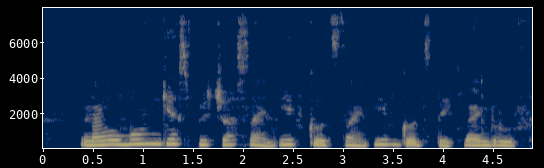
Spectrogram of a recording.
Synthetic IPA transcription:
naomɔɡɛtspiɹit͡ʃualsãɪ̃nifɡ̥ṵdsãɪ̃nifɡṵddeklãɪ̃nɹuf

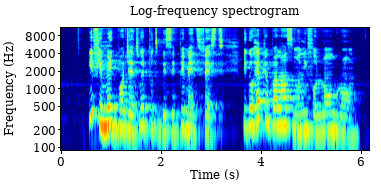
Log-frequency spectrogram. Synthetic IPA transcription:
ifjumek̚bɔd͡ʒɛtweputbesepemɛ̃ntfɛst | juɡoɦɛpjubalãnsmɔnifɔlɔ̃ŋɡɹɔ̃n

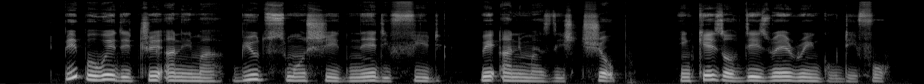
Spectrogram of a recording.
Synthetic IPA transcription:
pipuwedetɹeʔanimabildsmɔʃednedifild | weʔanimalsdeʃɔp | ĩnkes̬ɔfdes̬wɛ̃nɹẽŋɡodefɔ

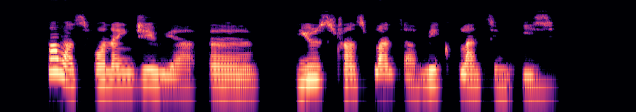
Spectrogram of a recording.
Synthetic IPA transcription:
famasfɔnaɪd͡ʒiɹia | juztɹãnsplãntʰamekplãntĩnizi

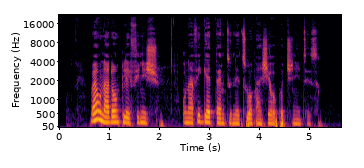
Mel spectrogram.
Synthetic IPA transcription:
wɛ̃nwunadõnplefiniʃ | wunafiɡɛttːãɪ̃mtʰunɛtwɔkãnʃɛɔpɔtʰjunitʰis

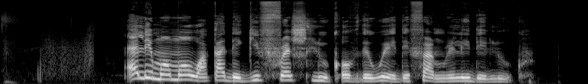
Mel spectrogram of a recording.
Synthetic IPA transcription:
ɛlimɔmɔwakadeɡiv̥fɹɛʃlukʰɔfdewedefãmɹilideluk

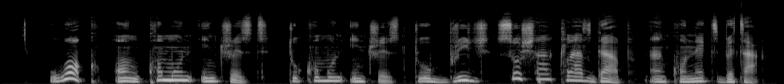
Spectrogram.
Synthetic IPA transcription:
wɔkʔɔ̃nkʰɔmɔ̃nĩntʰɹɛ̰stː | ukʰɔmɔ̃nḭ̃ntɹɛ̰stːubɹid͡ʒsoʃalkʰlas̬ɡap | ãnkʰɔnɛk̚tbɛtʰa̰

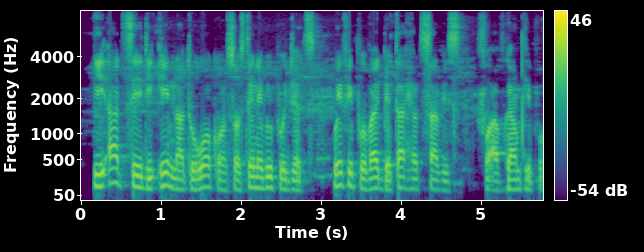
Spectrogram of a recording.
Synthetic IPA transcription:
hiʔadsediʔẽmnatowɔkɔ̃nsɔstenebl̩pʰɹɔd͡ʒɛk̚tswifipʰɹovaɪd̚bɛtaɦɛltsavis | fɔ̰a̰fɡãnpipʰʊl̩

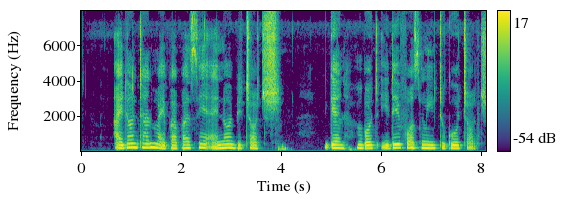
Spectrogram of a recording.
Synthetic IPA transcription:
ʔa̰jdõntʰɛlmajpapasea̰ɪnobit͡ʃɔt͡ʃ | ɡɛnbɔtḭdefɔsmituɡot͡ʃɔ̰t͡ʃ

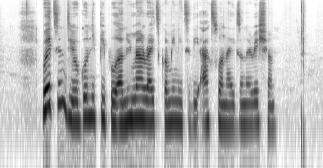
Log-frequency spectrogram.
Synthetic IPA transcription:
wetĩndioɡonipipʰulãnhjumãnɹaɪtskɔmjunitideʔak̚tsfɔnaɛɡzɔnaɹeʃɔ̃n

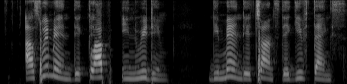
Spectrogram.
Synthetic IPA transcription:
ʔaswĩmɛ̃ndeklapĩnɹidĩm | dimɛ̃ndet͡ʃãnsdeɡiv̥tãŋks

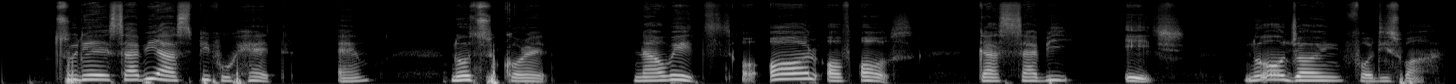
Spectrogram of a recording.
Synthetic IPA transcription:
tʰudesabiaspipʰohɛd | ɛm | notukʰɔɹɛkt | nawet | ɔlɔfɔs | ɡ̥asabi | ed͡ʒ | nod͡ʒɔ̃ɪ̃nfɔdiswã̰n

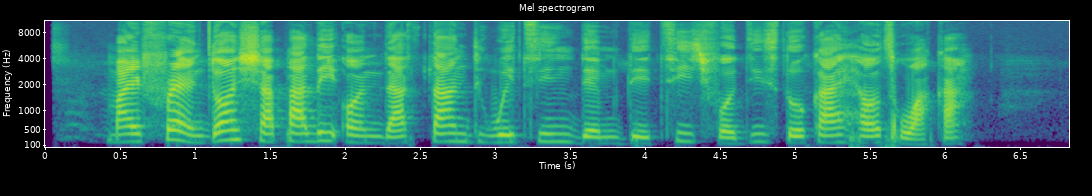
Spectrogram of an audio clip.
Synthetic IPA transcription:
maɪfɹɛ̃nddɔ̃nʃapaliʔɔ̃ndastãndwetʰĩndɛ̃mdetʰit͡ʃfɔdislokalhɛlθwaka

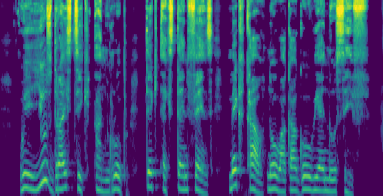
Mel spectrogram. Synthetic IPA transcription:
wijuzdɾajstʰikãnɹop | tekɛkstɛ̃nfɛ̃ns | mekkʰawnowakaɡowɛɛnosef

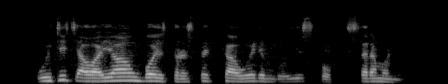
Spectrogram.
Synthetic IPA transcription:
witit͡ʃʼawajɔŋbɔistɔɾɛspɛt̚kawedɛmɡojiskoksɛɾɛmoni

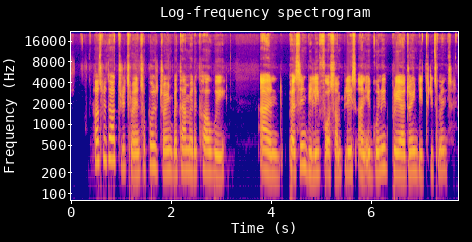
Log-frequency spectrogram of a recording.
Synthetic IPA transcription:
hɔspitaltʰɹitmɛ̃ntsɔpʰozd͡ʒɔ̃ɪ̃nbɛtamɛɾikʰalwe | ʔãnpɛsĩnbiliv̥fɔsɔ̃mplesã̰neɡonid̚pɹejad͡ʒɔ̃ɪ̃nditʰɹitmɛ̃nt

